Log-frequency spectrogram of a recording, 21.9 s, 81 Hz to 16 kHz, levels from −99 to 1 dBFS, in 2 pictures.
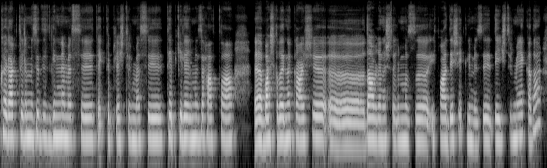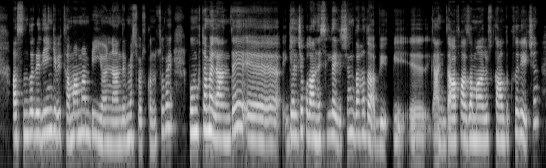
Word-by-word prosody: karakterimizi 210 Hz, -1 st, +1 dB
dizginlemesi, 200 Hz, 0 st, -1 dB
tektipleştirmesi, 195 Hz, 0 st, -4 dB
tepkilerimizi 200 Hz, -1 st, -1 dB
hatta, 195 Hz, 0 st, -1 dB, 0.4 s
eee, 185 Hz, 0 st, +4 dB
başkalarına 200 Hz, +1 st, +2 dB
karşı, 190 Hz, 0 st, -1 dB
eee, 205 Hz, -2 st, +2 dB, 0.8 s
davranışlarımızı, 190 Hz, -1 st, 0 dB
ifade 190 Hz, 0 st, -1 dB
şeklimizi 190 Hz, -2 st, -5 dB
değiştirmeye 195 Hz, +2 st, -3 dB
kadar, 270 Hz, -, -4 dB, 0.3 s
aslında 225 Hz, +2 st, 0 dB
dediğin 230 Hz, +3 st, +2 dB
gibi 235 Hz, -2 st, -2 dB
tamamen 220 Hz, +3 st, +1 dB
bir 230 Hz, -, -5 dB
yönlendirme 180 Hz, 0 st, -1 dB
söz 175 Hz, -4 st, -8 dB
konusu 180 Hz, +10 st, -9 dB
ve 295 Hz, +1 st, -1 dB, 0.3 s
bu 250 Hz, -, +5 dB
muhtemelen 245 Hz, -7 st, +5 dB
de, 255 Hz, -, +2 dB, 0.2 s
eee, 195 Hz, -3 st, +1 dB
gelecek 225 Hz, +3 st, 0 dB
olan 210 Hz, -2 st, +6 dB
nesiller 205 Hz, +2 st, 0 dB
için 225 Hz, +7 st, -4 dB
daha 225 Hz, 0 st, 0 dB
da 195 Hz, -3 st, +2 dB
büyük 340 Hz, 0 st, -4 dB
bir, 195 Hz, -, -6 dB
eee, 105 Hz, +1 st, -6 dB, 0.2 s
yani 175 Hz, 0 st, -3 dB
daha 190 Hz, -, +8 dB
fazla 200 Hz, -1 st, +3 dB
maruz 195 Hz, 0 st, +3 dB
kaldıkları 195 Hz, +4 st, 0 dB
için, 345 Hz, +4 st, -4 dB
200 Hz, 115 wpm, -23 LUFS, 190-215 Hz, 0.8 s, daha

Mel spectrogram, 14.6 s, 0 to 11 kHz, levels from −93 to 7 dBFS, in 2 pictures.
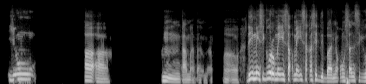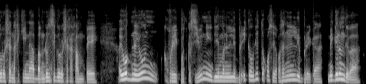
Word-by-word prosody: Yung 200 Hz, +3 st, +2 dB, 1.1 s
oo. 145 Hz, -7 st, +3 dB, 1.2 s
Mhm, 115 Hz, -8 st, 0 dB
tama, 95 Hz, -1 st, -4 dB
tama. 85 Hz, -2 st, -16 dB, 0.3 s
Oo, 95 Hz, 0 st, -7 dB, 0.2 s
'di 205 Hz, +5 st, +5 dB
may 230 Hz, -, +7 dB
siguro 225 Hz, +1 st, +6 dB
may 205 Hz, -1 st, +4 dB
isa 195 Hz, -2 st, +3 dB
may 190 Hz, -1 st, +1 dB
isa 175 Hz, -, -6 dB
kasi 185 Hz, +1 st, -1 dB
'di 160 Hz, -, -3 dB
ba 125 Hz, -3 st, +3 dB
na 130 Hz, -, -2 dB
kung 145 Hz, +2 st, -3 dB
saan 155 Hz, -, +1 dB
siguro 140 Hz, -2 st, -2 dB
siya 135 Hz, 0 st, -4 dB
nakikinabang 125 Hz, -3 st, -3 dB
dun 140 Hz, +2 st, 0 dB
siguro 145 Hz, -4 st, -1 dB
siya 130 Hz, -1 st, -10 dB
kakampi. 105 Hz, -1 st, -4 dB, 0.4 s
"Ay 185 Hz, +1 st, +5 dB
huwag 210 Hz, -2 st, +7 dB
na 195 Hz, -, +5 dB
yun 210 Hz, -2 st, +2 dB, 0.2 s
kuripot 125 Hz, -3 st, -6 dB
kasi 130 Hz, +5 st, -7 dB
yun, 195 Hz, -, -1 dB
eh, 180 Hz, -, 0 dB
di 150 Hz, 0 st, +2 dB
manlilibre 145 Hz, -1 st, 0 dB
ikaw 175 Hz, -1 st, -2 dB
dito 210 Hz, +4 st, -5 dB
ako -, -, -10 dB
sa'yo 155 Hz, -5 st, -6 dB
kasi 145 Hz, -, -5 dB
nanlilibre 165 Hz, -, -3 dB
ka." 110 Hz, -, -6 dB, 0.2 s
May 170 Hz, -, +1 dB
ganun 200 Hz, +3 st, +4 dB
'di -, -, +1 dB
ba? 95 Hz, 0 st, -4 dB
145 Hz, 195 wpm, -21 LUFS, 120-190 Hz, 1.2 s, may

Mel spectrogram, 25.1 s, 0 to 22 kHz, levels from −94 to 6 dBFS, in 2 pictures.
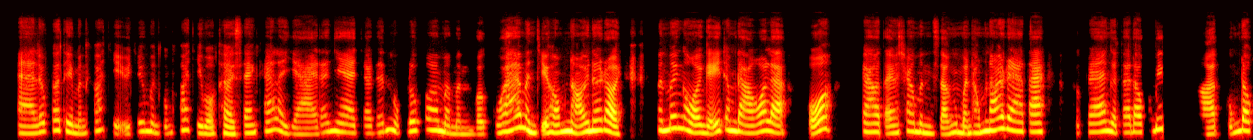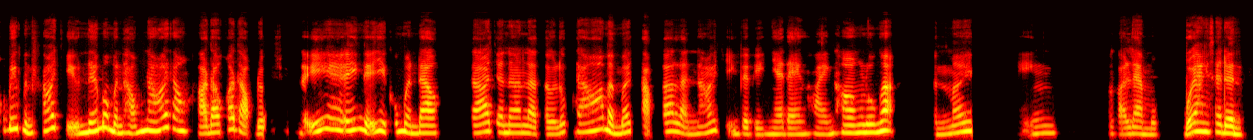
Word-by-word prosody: À, 200 Hz, -1 st, -2 dB
lúc 245 Hz, +4 st, -3 dB
đó 285 Hz, -, 0 dB
thì 245 Hz, -3 st, +2 dB
mình 195 Hz, -2 st, -4 dB
khó 280 Hz, -, -4 dB
chịu 405 Hz, -1 st, -7 dB
chứ 255 Hz, -, -3 dB
mình 250 Hz, -5 st, -1 dB
cũng 195 Hz, +1 st, -14 dB
khó 295 Hz, -, -2 dB
chịu 210 Hz, -9 st, -3 dB
một 185 Hz, 0 st, 0 dB
thời 195 Hz, -3 st, +1 dB
gian 215 Hz, +1 st, -1 dB
khá 270 Hz, +3 st, -4 dB
là 285 Hz, -, -2 dB
dài 180 Hz, -3 st, -6 dB
đó 225 Hz, -, -9 dB
nha, 245 Hz, -3 st, 0 dB
cho 205 Hz, 0 st, -8 dB
đến 235 Hz, +8 st, -4 dB
một 275 Hz, -, +1 dB
lúc 265 Hz, +1 st, 0 dB
á 295 Hz, -1 st, 0 dB
mà 255 Hz, -6 st, +4 dB
mình 185 Hz, -1 st, -6 dB
bực 180 Hz, 0 st, -5 dB
quá 260 Hz, +11 st, +2 dB
mình 250 Hz, -7 st, +6 dB
chịu 220 Hz, -, +2 dB
hổng 245 Hz, +5 st, +7 dB
nổi 255 Hz, -1 st, +6 dB
nữa 280 Hz, +2 st, +8 dB
rồi, 245 Hz, -6 st, +8 dB, 0.4 s
mình 280 Hz, -1 st, +6 dB
mới 340 Hz, +4 st, +3 dB
ngồi 240 Hz, -10 st, +3 dB
nghĩ 210 Hz, +6 st, +3 dB
trong 285 Hz, -2 st, +6 dB
đầu 220 Hz, -3 st, +2 dB
á 265 Hz, -, +3 dB
là, 230 Hz, -6 st, +3 dB, 0.2 s
ủa, 305 Hz, +4 st, +5 dB, 0.3 s
sao 240 Hz, -1 st, +1 dB
tại 215 Hz, -2 st, -3 dB
sao 255 Hz, +1 st, -3 dB
mình 220 Hz, -4 st, +2 dB
giận 185 Hz, +6 st, +1 dB
mình 200 Hz, -1 st, +1 dB
hổng 220 Hz, +5 st, +3 dB
nói 290 Hz, +4 st, +6 dB
ra 285 Hz, -5 st, +3 dB
ta. 250 Hz, 0 st, +3 dB, 0.3 s
Thực 210 Hz, +3 st, -21 dB
ra 240 Hz, 0 st, -1 dB
á 255 Hz, -, +3 dB
người 260 Hz, -3 st, +3 dB
ta 225 Hz, +1 st, -5 dB
đâu 235 Hz, 0 st, +1 dB
có 235 Hz, -, -31 dB
biết, 315 Hz, -, +2 dB, 0.4 s
họ 180 Hz, +1 st, 0 dB
cũng 220 Hz, +6 st, -2 dB
đâu 275 Hz, 0 st, +4 dB
có 285 Hz, -, -16 dB
biết 330 Hz, +1 st, +1 dB
mình 240 Hz, -, +1 dB
khó 285 Hz, +6 st, 0 dB
chịu 355 Hz, -, -5 dB
nếu 250 Hz, +6 st, +4 dB
mà 370 Hz, -, +2 dB
mình 255 Hz, -9 st, +3 dB
hổng 220 Hz, +6 st, +1 dB
nói 285 Hz, +6 st, +2 dB
đâu, 285 Hz, -3 st, 0 dB
họ -, -, 0 dB
đâu 225 Hz, 0 st, +1 dB
có 310 Hz, +8 st, -3 dB
đọc 250 Hz, -, -3 dB
được 190 Hz, -, -3 dB
suy 260 Hz, -2 st, -37 dB
nghĩ 245 Hz, +8 st, -1 dB
hay 290 Hz, -, +1 dB
ý 280 Hz, +3 st, +1 dB
nghĩ 265 Hz, -7 st, +1 dB
gì 265 Hz, -, +2 dB
của 245 Hz, +1 st, -6 dB
mình 245 Hz, -6 st, +2 dB
đâu. 215 Hz, 0 st, +2 dB, 0.4 s
Đó, 230 Hz, +4 st, 0 dB
cho 235 Hz, -3 st, -6 dB
nên 215 Hz, -1 st, -2 dB
là 195 Hz, -3 st, -1 dB
từ 175 Hz, 0 st, -5 dB
lúc 230 Hz, +5 st, -6 dB
đó 255 Hz, +6 st, -2 dB
mình 225 Hz, -8 st, +2 dB
mới 225 Hz, +4 st, -1 dB
tập -, -, -3 dB
á 255 Hz, +1 st, -2 dB
là 220 Hz, -6 st, -3 dB
nói 195 Hz, +10 st, -5 dB
chuyện -, -, -10 dB
về 180 Hz, -, -4 dB
việc 170 Hz, 0 st, -9 dB
nhà 180 Hz, 0 st, -5 dB
đàng 180 Hz, 0 st, -6 dB
hoàng 185 Hz, -1 st, -8 dB
hơn 220 Hz, 0 st, 0 dB
luôn 230 Hz, +1 st, +2 dB
á, 280 Hz, +1 st, +6 dB, 0.4 s
mình 170 Hz, +1 st, -8 dB
mới 240 Hz, +6 st, 0 dB, 0.5 s
hẹn, 205 Hz, +3 st, -10 dB, 0.5 s
g 190 Hz, -, -19 dB
gọi 175 Hz, -, -6 dB
là, 190 Hz, 0 st, -2 dB
một 170 Hz, -2 st, -6 dB, 0.3 s
bữa -, -, 0 dB
ăn 255 Hz, -1 st, +3 dB
gia 235 Hz, -1 st, -3 dB
đình, 200 Hz, -4 st, +3 dB
235 Hz, 295 wpm, -22 LUFS, 205-270 Hz, 0.5 s, nữa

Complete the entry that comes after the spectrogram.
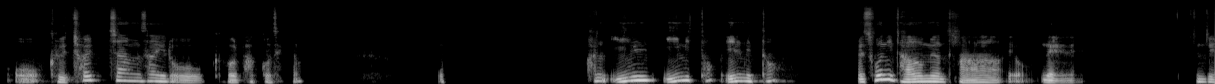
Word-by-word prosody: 어 -, -, -6 dB
그 110 Hz, -2 st, -3 dB
철장 190 Hz, -, -2 dB
사이로 135 Hz, -12 st, -1 dB
그걸 100 Hz, -1 st, -3 dB
봤거든요. -, -, -11 dB, 1.4 s
어. -, -, -9 dB, 1.4 s
한 160 Hz, +2 st, -3 dB
1 190 Hz, +8 st, +5 dB
2 135 Hz, +7 st, +3 dB
미터 190 Hz, 0 st, -1 dB
1 140 Hz, +5 st, +3 dB
미터? 150 Hz, +3 st, -3 dB, 0.7 s
이 -, -, +5 dB
손이 215 Hz, -, +5 dB
닿으면 130 Hz, -2 st, +4 dB
닿아요. 100 Hz, 0 st, -3 dB
네. 90 Hz, -2 st, 0 dB, 1.2 s
근데 125 Hz, -2 st, -2 dB
135 Hz, 155 characters per minute, -23 LUFS, -, 1.4 s, 1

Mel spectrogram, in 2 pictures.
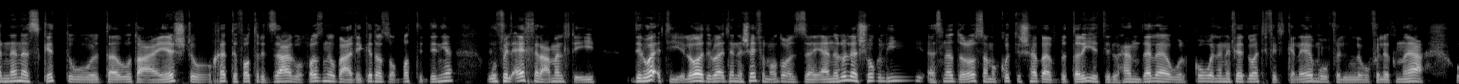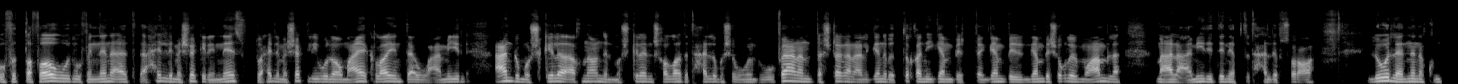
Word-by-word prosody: إن 135 Hz, +2 st, -2 dB
أنا 155 Hz, 0 st, +4 dB
سكِتت 145 Hz, +2 st, -2 dB
وت 110 Hz, -2 st, -4 dB
وتعايشت 115 Hz, +4 st, +3 dB
وخدت 125 Hz, +5 st, -1 dB
فترة 135 Hz, -1 st, -1 dB
زعل 135 Hz, +4 st, +3 dB
وحزن 155 Hz, +8 st, -1 dB
وبعد 110 Hz, -6 st, +2 dB
كده 140 Hz, +5 st, 0 dB
ضبَّطت 120 Hz, +1 st, -5 dB
الدنيا، 155 Hz, +8 st, -2 dB, 0.4 s
وفي 140 Hz, +3 st, +1 dB
الآخر 155 Hz, -3 st, +4 dB
عملت 135 Hz, +2 st, 0 dB
إيه، 115 Hz, +2 st, -4 dB, 0.3 s
دلوقتي 150 Hz, -6 st, +5 dB
اللي -, -, +1 dB
هو 165 Hz, -, +12 dB
دلوقتي 145 Hz, 0 st, +1 dB
أنا 140 Hz, -2 st, -3 dB
شايف 170 Hz, +6 st, +1 dB
الموضوع 125 Hz, +3 st, -4 dB
إزاي؟ 115 Hz, -1 st, -2 dB
أنا 130 Hz, +3 st, +1 dB
لولا 185 Hz, +2 st, +4 dB
شُغلي 165 Hz, +1 st, -3 dB
أثناء 110 Hz, +7 st, -3 dB
الدراسة 135 Hz, +2 st, +1 dB
ما 120 Hz, -, -6 dB
كُنتش 140 Hz, 0 st, -4 dB
هابقى 140 Hz, -4 st, +3 dB
ف -, -, -23 dB
بطريقة 120 Hz, +3 st, 0 dB
الهندلة 130 Hz, +4 st, +1 dB
والقوة 120 Hz, +5 st, -5 dB
اللي 135 Hz, -, -4 dB
أنا 130 Hz, -1 st, -3 dB
فيها 130 Hz, +1 st, +1 dB
دلوقتي، 135 Hz, 0 st, -2 dB
في -, -, -10 dB
الكلام 120 Hz, +6 st, -2 dB
وفي 120 Hz, -2 st, -7 dB
ال 110 Hz, 0 st, -6 dB
وفي 110 Hz, +1 st, -8 dB
الإقناع، 120 Hz, +4 st, +2 dB, 0.3 s
وفي -, -, -4 dB
التفاوض 140 Hz, -1 st, +5 dB
وفي 120 Hz, -1 st, -5 dB
إن 115 Hz, -, -4 dB
أنا 130 Hz, -2 st, +2 dB
أت 120 Hz, -, -7 dB
أحل 145 Hz, -3 st, -3 dB
مشاكل 125 Hz, +2 st, -1 dB
الناس، 130 Hz, +8 st, -1 dB
ت -, -, -14 dB
وأحل 130 Hz, 0 st, -2 dB
مشاكلي، 130 Hz, +4 st, -2 dB
ولو 125 Hz, -3 st, -1 dB
معايا 140 Hz, +6 st, +3 dB
client 135 Hz, +1 st, +2 dB
أو 110 Hz, -1 st, -1 dB
عميل، 125 Hz, +5 st, -3 dB, 0.3 s
عنده 155 Hz, -3 st, +6 dB
مشكلة 140 Hz, +3 st, +2 dB
أقنعه 135 Hz, +3 st, -3 dB
إن 135 Hz, -2 st, -4 dB
المشكلة 115 Hz, +4 st, -4 dB
إن 125 Hz, -, -7 dB
شاء 120 Hz, -, -2 dB
الله 130 Hz, +1 st, +2 dB
هتتحل، 125 Hz, +1 st, -5 dB
وباش 120 Hz, -2 st, -4 dB
و 115 Hz, 0 st, -7 dB
وفعلًا 135 Hz, +4 st, +2 dB
باشتغل 135 Hz, -4 st, -1 dB
على 115 Hz, 0 st, 0 dB
الجانب 125 Hz, +2 st, -4 dB
التقني 125 Hz, +3 st, -2 dB
جنب 115 Hz, -1 st, -3 dB
ت -, -, -9 dB
جنب 130 Hz, +4 st, -2 dB, 0.2 s
جنب 125 Hz, +2 st, -1 dB
شُغل 140 Hz, +3 st, -3 dB
المعاملة، 120 Hz, 0 st, +1 dB, 0.4 s
مع 110 Hz, -1 st, +4 dB
العميل 115 Hz, +4 st, -1 dB
الدنيا 120 Hz, -1 st, -3 dB
بتتحل -, -, -8 dB
بسرعة، -, -, -3 dB, 0.6 s
لولا 145 Hz, +2 st, +4 dB
إن 125 Hz, +2 st, 0 dB
أنا 130 Hz, -2 st, 0 dB
كنت 120 Hz, 0 st, -11 dB
130 Hz, 195 wpm, -24 LUFS, 115-140 Hz, 0.6 s, هو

